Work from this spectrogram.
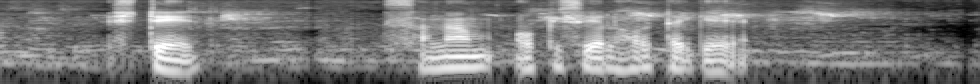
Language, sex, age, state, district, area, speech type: Santali, male, 30-45, West Bengal, Paschim Bardhaman, rural, spontaneous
